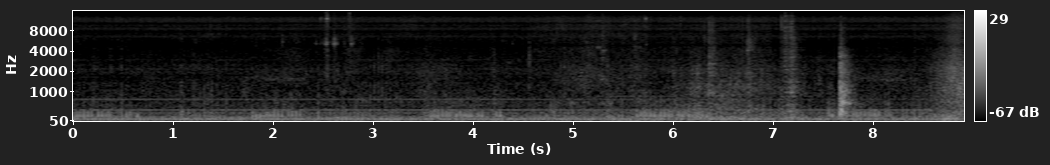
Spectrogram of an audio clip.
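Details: Pet house cat Barnaby suckling his teddy bear Boo, giving a low purr that swells in rough waves about every two seconds, with a brief sharp click near the end.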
